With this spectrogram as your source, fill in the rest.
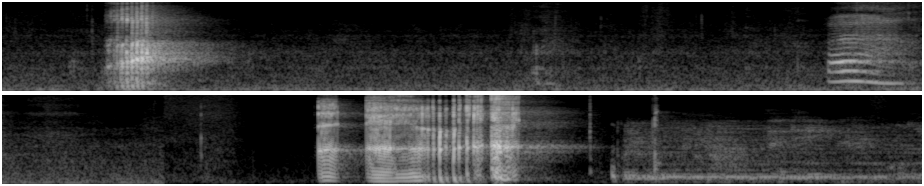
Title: The Burping Baby - Rapid Fire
